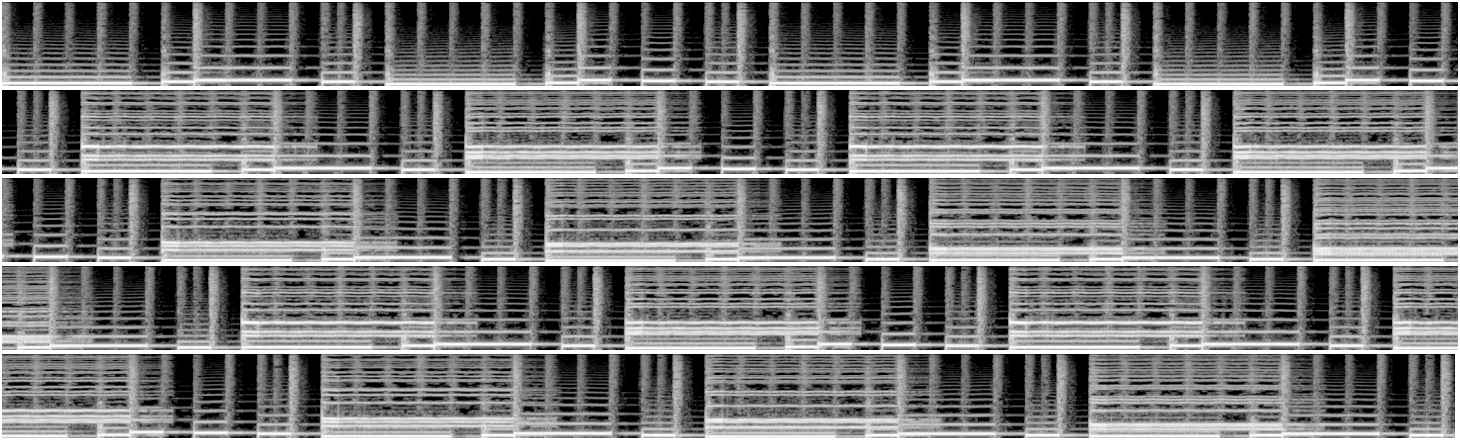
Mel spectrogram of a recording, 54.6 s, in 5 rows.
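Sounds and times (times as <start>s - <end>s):
music: 0.0s - 54.5s.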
